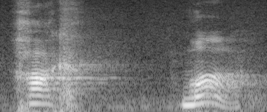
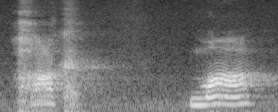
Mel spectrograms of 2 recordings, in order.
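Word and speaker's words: חכמה: Hakam, hakma. We know that this is a silent shavah. How do we know that? Preceded by a vowel.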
